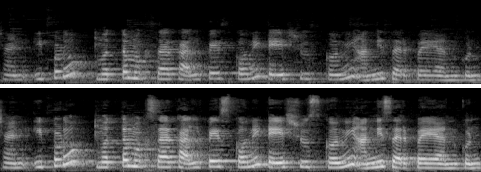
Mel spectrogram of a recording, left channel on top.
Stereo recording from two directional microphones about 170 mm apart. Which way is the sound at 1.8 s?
65° right (ahead or behind).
